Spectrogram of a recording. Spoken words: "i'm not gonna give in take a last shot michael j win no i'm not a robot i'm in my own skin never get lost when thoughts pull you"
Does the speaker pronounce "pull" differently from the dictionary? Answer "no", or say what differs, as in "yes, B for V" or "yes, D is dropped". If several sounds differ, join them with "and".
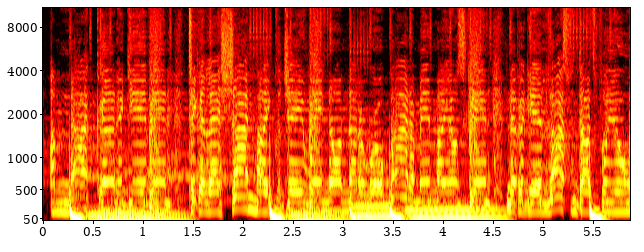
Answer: yes, F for P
